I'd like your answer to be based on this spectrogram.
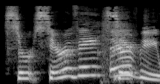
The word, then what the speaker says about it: CeraVe: CeraVe.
